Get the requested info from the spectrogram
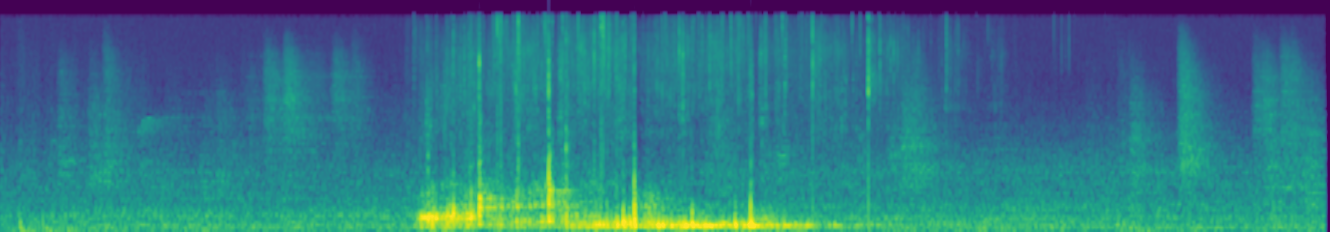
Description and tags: Rolling weight on floor
Recorded with rifle mic. Following a weight rolling on a floor.
weight, floor, Rolling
